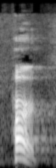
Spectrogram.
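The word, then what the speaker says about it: Hur: people there Aaron and who her h-u-r I guess that's how you say it sounds good enough to me her so Aaron and her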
